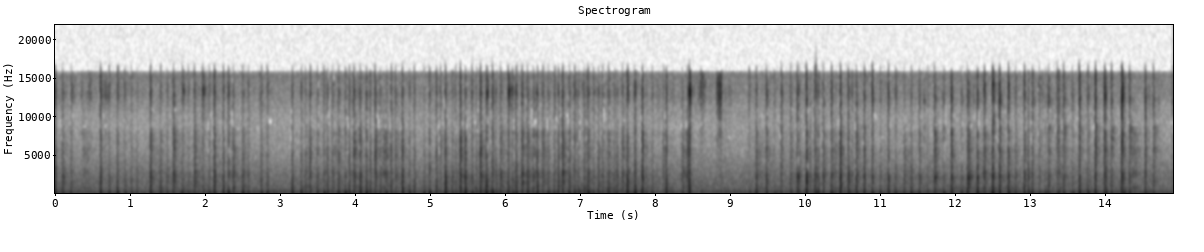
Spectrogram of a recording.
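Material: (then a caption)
Wood. A small, solid painted wooden matryoshka nesting-doll fridge magnet, held in one hand, is tapped quickly with long fingernails and fingertips. It makes a steady stream of short, dry, bright clicks and taps that die away almost instantly, over a faint low hum.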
